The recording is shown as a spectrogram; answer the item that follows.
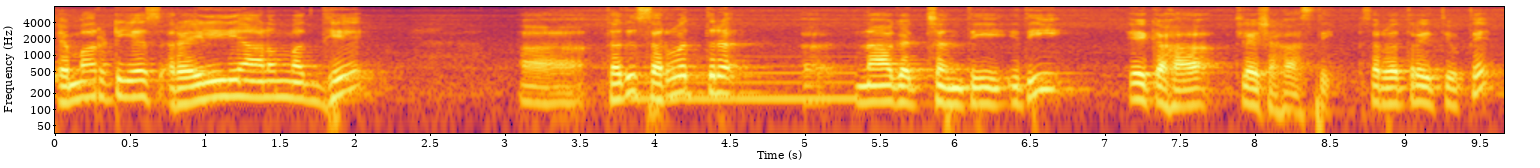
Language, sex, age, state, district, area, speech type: Sanskrit, male, 45-60, Tamil Nadu, Chennai, urban, spontaneous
